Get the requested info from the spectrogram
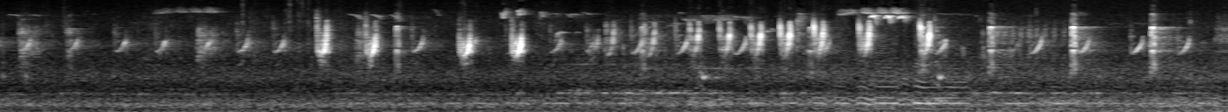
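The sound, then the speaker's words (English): A blue nuthatch, running upside down along a tree trunk and gripping the bark with its claws, sings a lively string of high, quick chirps and whistles, repeated in bursts for several seconds over a faint, steady outdoor hum, with no voices. “Their strong claws allow him to hold onto the bark to make these strange movements while singing.”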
